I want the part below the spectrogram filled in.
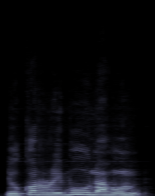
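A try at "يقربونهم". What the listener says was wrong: Yuqarribuhum. Enggak ada nunnya dia tuh.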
